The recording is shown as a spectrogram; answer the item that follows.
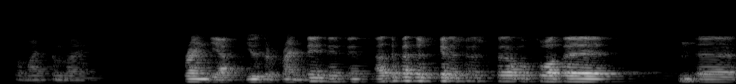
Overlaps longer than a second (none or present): none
